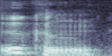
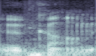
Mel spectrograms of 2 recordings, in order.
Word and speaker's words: Ukon: your kangen uconn okay it's not just uconn but it's kangen ukon and the why do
